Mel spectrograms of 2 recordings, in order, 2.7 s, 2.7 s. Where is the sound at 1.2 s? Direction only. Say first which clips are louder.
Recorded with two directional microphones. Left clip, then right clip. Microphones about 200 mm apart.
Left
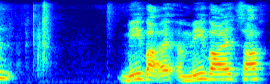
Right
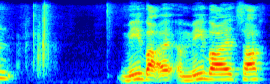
Right 6 dB; 40° right (ahead or behind).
